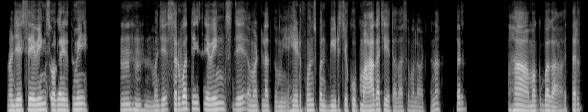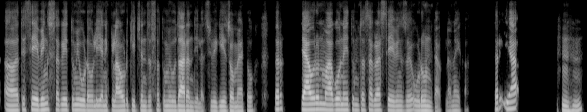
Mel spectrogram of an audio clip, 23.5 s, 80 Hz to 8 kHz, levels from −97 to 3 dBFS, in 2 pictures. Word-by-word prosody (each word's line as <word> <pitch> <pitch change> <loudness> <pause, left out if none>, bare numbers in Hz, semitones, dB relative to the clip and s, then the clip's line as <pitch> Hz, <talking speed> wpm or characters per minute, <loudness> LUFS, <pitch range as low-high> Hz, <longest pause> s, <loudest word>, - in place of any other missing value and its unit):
म्हणजे 135 +1 +4
सेव्हिंग्ज 145 +2 +5
वगैरे 140 0 +5
तुम्ही 150 +3 +3 0.8
हं, 145 +1 +1
हं, 140 -2 0
हं. 125 -2 -6
म्हणजे 135 +4 -1
सर्व 150 +3 +3
ते 165 0 +1
सेव्हिंग्ज 155 +1 +2
जे 150 +1 +2
अ, 140 - -3
म्हटलात 130 0 -2
तुम्ही. 115 -2 -5
हेडफोन्स 130 +1 0
पण 135 -1 +2
बीट्सचे 130 +1 0
खूप 135 -2 -2
महागाचे 130 +3 +4
येतात 115 -2 -4
असं 125 +2 -12
मला 115 -1 -9
वाटतं 110 +4 -14
ना. 160 - -4 0.4
तर 160 0 0 1.0
हां, 135 -3 +6
मग 130 +2 -1
बघा 125 -4 +1 0.3
तर 145 0 0 0.3
अ, 135 -1 +2
ते 150 - -5
सेव्हिंग्ज 145 +1 +1
सगळा 145 -1 -1
तुम्ही 140 0 0
उडवली. 130 -1 0
आणि 125 0 -1
क्लाउड 125 0 +1
किचन, 125 -1 -4
जसं 125 +3 -7
तुम्ही 125 -1 -1
उदाहरण 125 -1 +2
दिलं 110 -2 -8
स्विगी, 120 0 -3
झोमॅटो. 115 0 -3 0.5
तर 160 +1 0 0.4
त्यावरून 150 +1 +5
मागूनही 145 0 +2
तुमचा 140 -1 -5
सगळी 135 0 -1
सेव्हिंग्ज 125 -2 -3
आहे 130 - -2
उडवून 125 -2 0
टाकला, 115 +2 -13
नाही 125 +1 -7
का? 125 +2 -23 0.6
तर 165 - -2 0.2
या 180 +2 +4 1.0
हं, 125 -2 +2
हं. 130 +3 -2
130 Hz, 155 wpm, -25 LUFS, 125-145 Hz, 1.0 s, हां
